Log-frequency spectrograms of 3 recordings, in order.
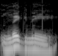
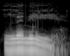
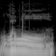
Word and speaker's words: Ligny: not pronounced it's not ligny, it's leni. Yeah, leni. The g is silent.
